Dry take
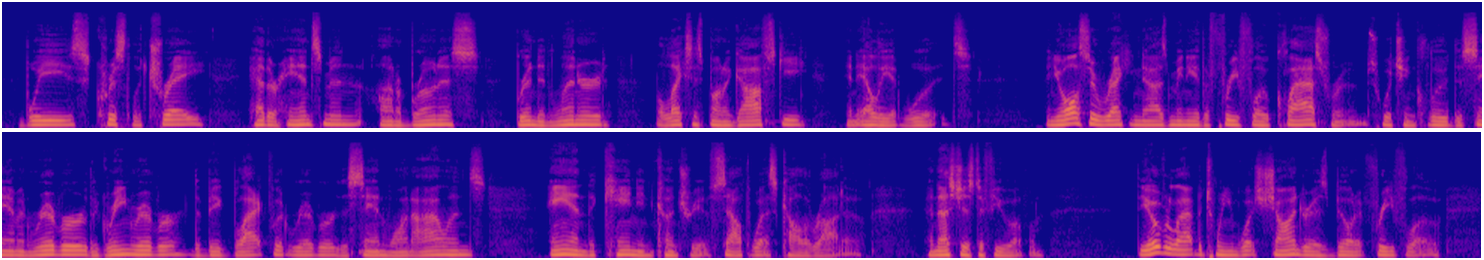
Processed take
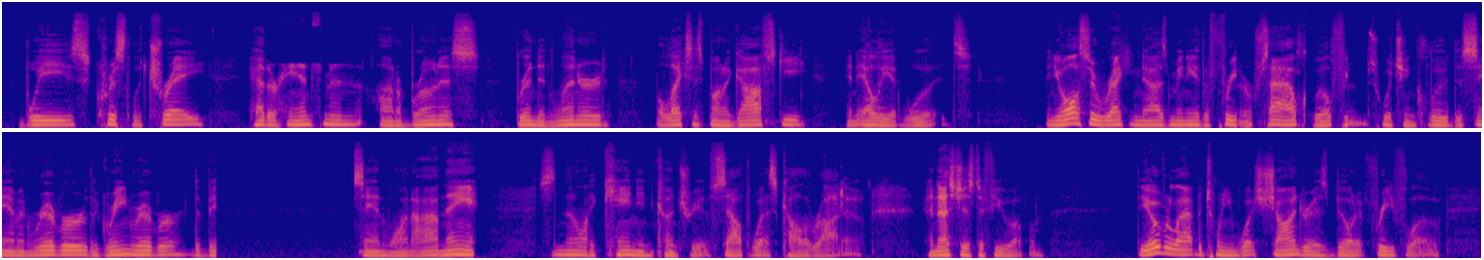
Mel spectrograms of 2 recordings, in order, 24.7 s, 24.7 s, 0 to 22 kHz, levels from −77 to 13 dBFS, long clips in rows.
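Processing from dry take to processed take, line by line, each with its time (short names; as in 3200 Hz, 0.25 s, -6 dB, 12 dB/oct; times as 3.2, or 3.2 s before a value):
2.21–2.86 spectral delete 2900–10000 Hz
10.28–11.21 reverse
14.11–15.27 room tone
15.96–17.2 reverse
19.19–20.2 band shelf 2700 Hz +11.5 dB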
